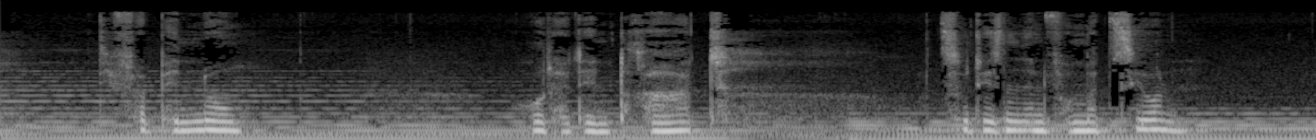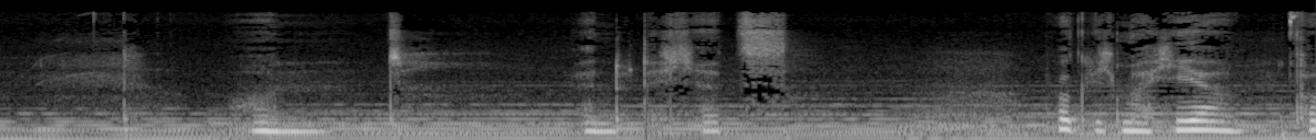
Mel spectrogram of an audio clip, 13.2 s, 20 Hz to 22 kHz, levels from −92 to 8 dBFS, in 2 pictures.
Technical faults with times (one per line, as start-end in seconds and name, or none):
9.80 block of digital silence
